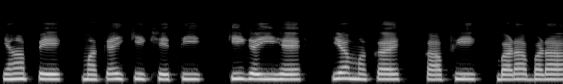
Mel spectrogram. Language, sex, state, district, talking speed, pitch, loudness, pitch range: Hindi, female, Bihar, Lakhisarai, 140 wpm, 240 Hz, -17 LUFS, 235-250 Hz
